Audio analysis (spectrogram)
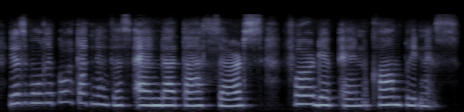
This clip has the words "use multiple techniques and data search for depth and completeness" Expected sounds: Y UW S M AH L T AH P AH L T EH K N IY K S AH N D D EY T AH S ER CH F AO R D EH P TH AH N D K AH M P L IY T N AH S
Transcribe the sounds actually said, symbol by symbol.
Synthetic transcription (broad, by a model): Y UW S M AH L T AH P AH L T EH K N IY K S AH N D D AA T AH S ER S F AO R D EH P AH N K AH M P L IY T N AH S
